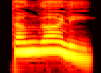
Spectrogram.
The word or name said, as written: ತೆಂಕಳ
